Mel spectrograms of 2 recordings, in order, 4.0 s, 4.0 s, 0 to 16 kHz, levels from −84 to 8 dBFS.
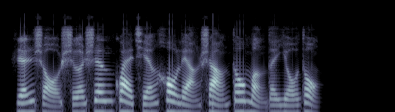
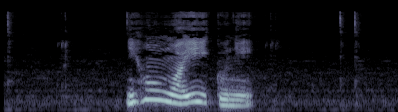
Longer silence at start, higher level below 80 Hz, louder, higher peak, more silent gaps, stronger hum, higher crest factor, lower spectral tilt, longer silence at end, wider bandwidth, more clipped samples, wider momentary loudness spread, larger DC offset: second, 0.15 s vs 1.25 s; about the same, -60 dBFS vs -62 dBFS; about the same, -22 LUFS vs -22 LUFS; first, -2 dBFS vs -8 dBFS; neither; neither; about the same, 22 dB vs 18 dB; second, -3.5 dB/octave vs -6 dB/octave; second, 0.8 s vs 1.45 s; second, 10 kHz vs 11.5 kHz; neither; about the same, 9 LU vs 11 LU; first, 0.4% vs under 0.1%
